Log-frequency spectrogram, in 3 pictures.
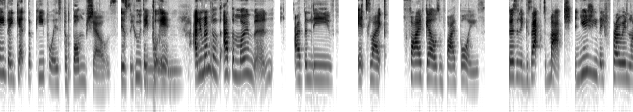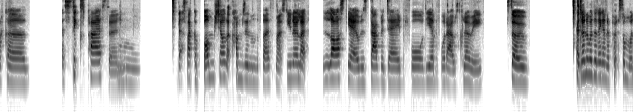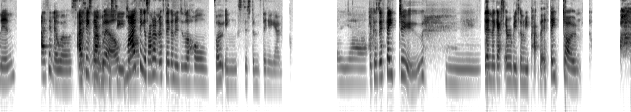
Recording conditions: poor microphone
